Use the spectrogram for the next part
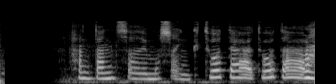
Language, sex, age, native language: Icelandic, female, 13, Icelandic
